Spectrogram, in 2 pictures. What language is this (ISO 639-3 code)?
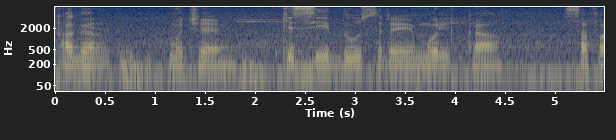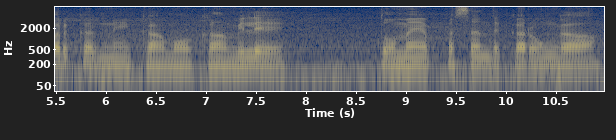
urd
